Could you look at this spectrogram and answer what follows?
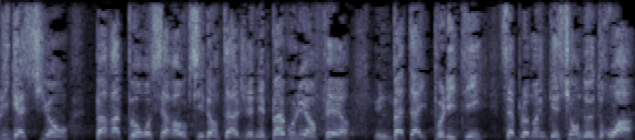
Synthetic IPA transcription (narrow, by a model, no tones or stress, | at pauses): bliɡasjɔ̃paʁːapɔʁosaʁaɔksid̪ɑ̃t̪alʒənɛpavulyɑ̃fɛʁynbat̪ajpɔlit̪ik | sɛ̃pləmɑ̃ynkʲɛst̪jɔ̃d̪əd̪ʁwa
